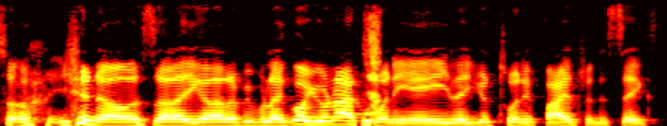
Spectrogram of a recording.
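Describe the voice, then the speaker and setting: A woman's voice: fairly low pitch, steady tone, quick pace, clear, resonant tone. A woman in her late twenties co-hosting a podcast in a casual, chatty style. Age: late 20s. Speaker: podcast co-host.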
